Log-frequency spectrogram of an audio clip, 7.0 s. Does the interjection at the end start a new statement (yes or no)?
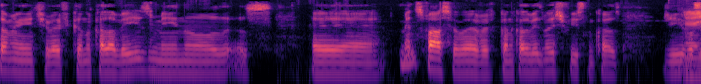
yes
